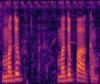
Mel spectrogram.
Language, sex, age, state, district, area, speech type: Telugu, male, 18-30, Andhra Pradesh, Bapatla, urban, spontaneous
